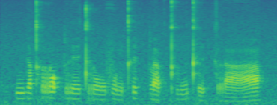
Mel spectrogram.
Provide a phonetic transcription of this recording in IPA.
ŋ i˧ a̯ kʰ r ɔ˥˩ ʔ p r eː˧ t r oː˩˦ f o˨˩ n kʰ e˥˩ k̚ p l a˨˩ k̚ tʰ ɯ˦˥ ŋ tʰ e˨˩ ʔ k r aː˩˦

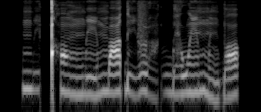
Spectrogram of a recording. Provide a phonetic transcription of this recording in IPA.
m i̤˧˥ ǃʰ ɔ̃˧˩ ŋ͡m i˨˩˦ m ɑ˧˥ ɗ i̤˨˩˦ v ɑ̤˨˩˦ ɡ͡b ɛ̤˧ w ĩ˧˥ m ĩ˩ ɡ͡b ɔ˧˥

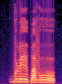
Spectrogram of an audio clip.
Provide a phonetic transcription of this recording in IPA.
ɡ u ɳ ɪː b a v ʊː

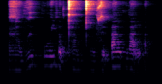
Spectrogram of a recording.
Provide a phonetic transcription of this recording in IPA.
ɣ a̤˨˩ w ɣ ɨ˦˥ p̚ h w u˨˦ j ʔ ə̰˧˨ w t̪ʰ a̤˨˩ m t̪ʰ ə̤˨˩ w z ɨ̰˧˨ ʔ a˧ ŋ h w a̰˧˨ n ʔ

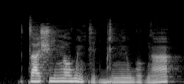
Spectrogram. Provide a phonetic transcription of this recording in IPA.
t a˧ ʃ i˧ n ɔ˧ w ĩ˨ k e˨˦ ɡ͡b i˧ n ĩ˧ w o˨ ɡ ã˨˦

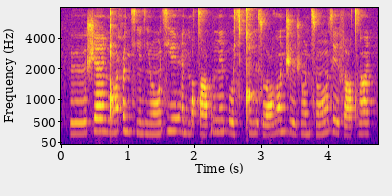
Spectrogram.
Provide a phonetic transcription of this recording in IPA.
øː ʃ æː ŋ͡ǃ õ ħ y nʲ sʲ æ̃ zʲ õː sʲ eː ɦ æ̃ nʲ m o tˤ o b o n ẽ p oː sʲ ǃ ẽ n ɯ s oː ðˤ õː nʲ ʃ øː ʃ õː nʲ s õː s eː f æː tˤ z æ̃

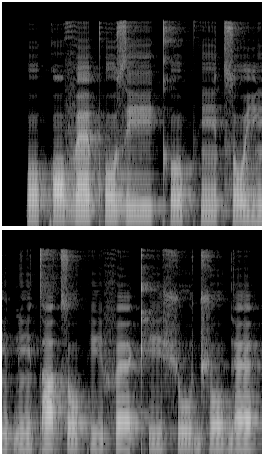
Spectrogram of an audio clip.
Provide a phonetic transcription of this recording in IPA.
o˨ k ɔ˨ v ɛ˦ pʰ o˦ z iː˦ kʰ ʊ˨ pʰ ĩ˦ t͡s o˦ j ĩ˨ ɓ ĩ˨˦ t a˨ t͡s o˦ k i˨ f ɛ˨ kʰ i˦ ʃ u˦ d͡ʒ o˦ ɡ ɛ˦

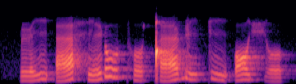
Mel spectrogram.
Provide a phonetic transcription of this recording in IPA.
ɭ i˩˧˩ ʔ æ˩˥ h i˩˥ ɽ u˦ t̪ʰ ʊ˩ ǃ æ˩˥ ɖ i˩˥ k i˧˩ ʔ ɔ˦ ç ʊ˩

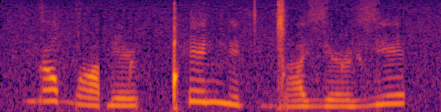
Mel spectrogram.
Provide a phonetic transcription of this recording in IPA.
ɡ ɤ˥ dˤ ɛ˩ ɗ i˩ ɭ ǃʰ e˥ nʲ ɛ˩ tʲ ɡ͡ǀ a˩ zʲ ɤ˩ ɭ zʲ e˥

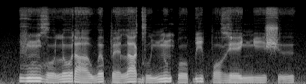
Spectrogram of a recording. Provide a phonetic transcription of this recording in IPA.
v ũ˦ ɣ o˨ l o˦ ɾ aː˨ w ə˦ p ɛ˨ l a˦ ɡ u˨ ɲ ũ˦ k͡p o˨ ɓ i˦ p ɔ˨ ɣ eː˧ ɲ iː˦ ʃ ɨ˨˦

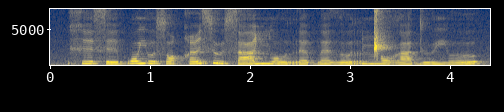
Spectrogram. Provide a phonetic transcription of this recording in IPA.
x e s e b ɔ j ɵ s ɔ qʰ i s ʉ s a ɲ ɔ ʊ̯ r ɛ b ɛ ð ɵ r ŋ͡ǁ ɔ ɣ a d ʉ j ɵ

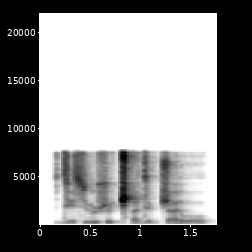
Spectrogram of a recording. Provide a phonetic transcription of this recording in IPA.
d e s ʉ ʂ ɨ ǁʰ ɐ d e ɖ ʈ͡ʂ ɐ ɾ o

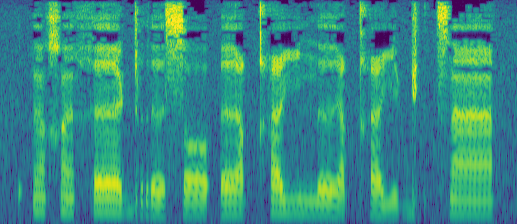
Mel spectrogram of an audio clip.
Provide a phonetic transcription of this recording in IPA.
ʔ ə̃˦ χ ə̃˦ h ɜː˦ ɖ r ə˨ s ɔ˨ ʔ ɜ˦ qʰ iː˦ n əː˦˨ e̯ qʰ i˦˨ ɖ | t͡s ã˦

